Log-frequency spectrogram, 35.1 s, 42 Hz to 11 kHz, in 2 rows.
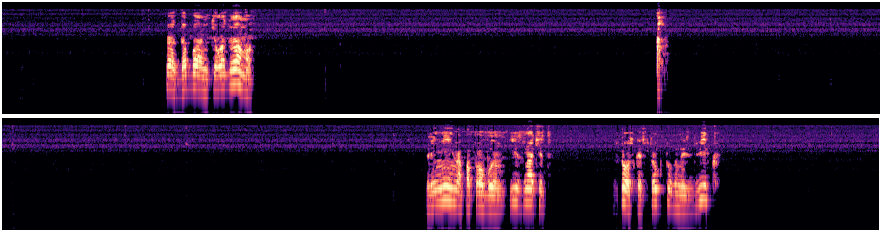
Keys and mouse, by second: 0.3 space, 2.7 click, 4.9-6.5 drag, 16.6-17.9 drag, 20.1-21.4 drag, 24.3-25.6 drag, 33.6-35.1 drag.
